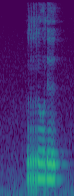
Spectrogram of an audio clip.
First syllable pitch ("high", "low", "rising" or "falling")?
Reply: low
